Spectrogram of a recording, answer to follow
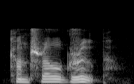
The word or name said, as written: control group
